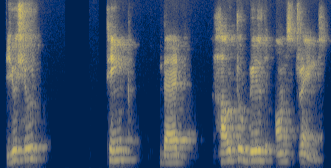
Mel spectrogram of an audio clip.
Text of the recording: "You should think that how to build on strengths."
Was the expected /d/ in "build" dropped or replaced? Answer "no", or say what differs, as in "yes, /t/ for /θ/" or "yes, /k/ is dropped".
no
